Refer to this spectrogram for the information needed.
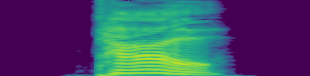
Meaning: valley
- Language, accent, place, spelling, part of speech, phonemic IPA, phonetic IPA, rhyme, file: German, Germany, Berlin, Tal, noun, /taːl/, [tʰäːl], -aːl, De-Tal.ogg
